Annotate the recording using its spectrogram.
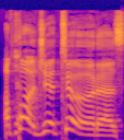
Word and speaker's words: appoggiaturas: Billy Joe Armstrong, the vocalist, guitarist, uses a lot of appoggiaturas. Appoggiaturas. Sorry, my Italian half of the family wants me to say it correctly. Appoggiaturas, which is a kind of non-chord melodic tone, a kind of melodic device that we're not talking about today.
